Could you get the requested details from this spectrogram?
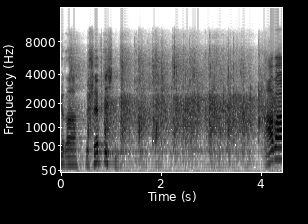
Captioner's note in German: Beifall bei der CDU und dem BÜNDNIS 90/DIE GRÜNEN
